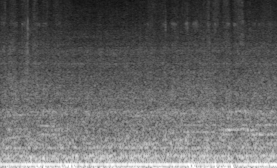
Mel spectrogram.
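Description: Steady rumble and low hum of a restaurant kitchen's ventilation, with a few faint taps of a chef's knife cutting a rice-paper spring roll on a plastic cutting board.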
